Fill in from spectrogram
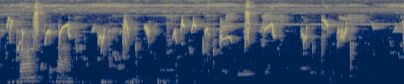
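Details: Fight between young lesser green leafbirds, round one: bursts of bright whistled upslurs and a short harsh rattle, separated by brief gaps, with faint low knocking sounds at the start.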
